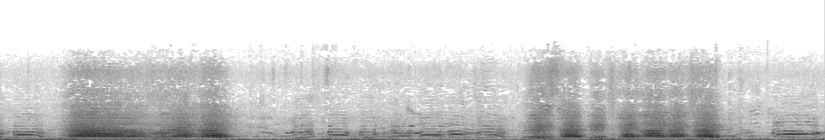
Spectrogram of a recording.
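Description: Large crowd of Red Star Belgrade football supporters chanting in unison from the stands. There are two louder surges of massed shouting, about a second in and again from about six and a half seconds in.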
